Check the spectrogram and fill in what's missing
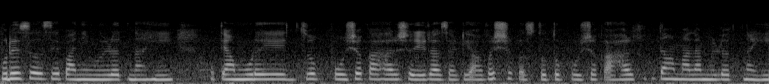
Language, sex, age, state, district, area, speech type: Marathi, female, 18-30, Maharashtra, Amravati, rural, spontaneous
